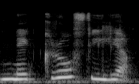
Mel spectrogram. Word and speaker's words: necrophilia: Similarly here in 8th word, as you can see it, it's necrophilia. So पहले आप NECRO को break करो, that is necro, and then next is philia, right?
